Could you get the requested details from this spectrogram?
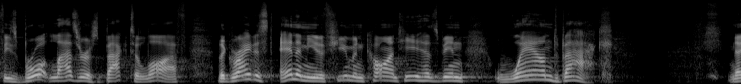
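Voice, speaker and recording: Dynamic preaching man. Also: medium pitch. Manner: dynamic preaching, dropping soft then rising loud on scripture. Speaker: pastor. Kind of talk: sermon.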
